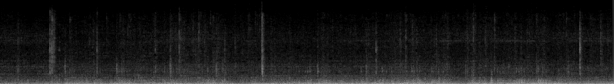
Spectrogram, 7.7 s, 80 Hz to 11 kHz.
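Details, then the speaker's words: 2012-on Toyota Avanza/Daihatsu Xenia with electric power steering, driving over rough rocky road: scattered sharp clunks over heavy road rumble, felt in the steering wheel. A common fault from a worn steering gearbox (rack) bushing with play. "bisa didengar ada suara saat melewati jalan adalah ya suaranya tidak nyaman karena berada di bagian setir"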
